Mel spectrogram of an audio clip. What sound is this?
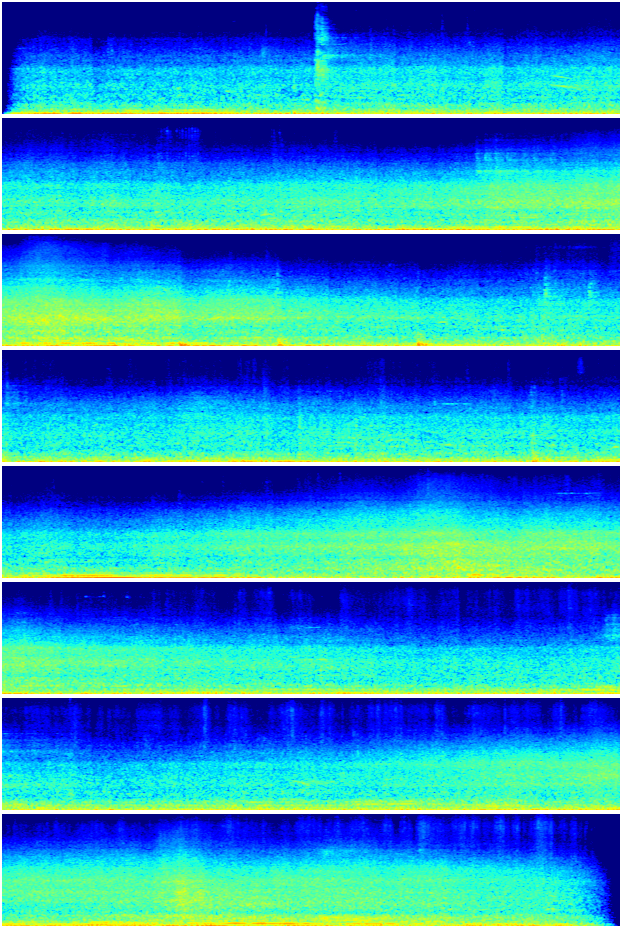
Street Sounds Night
Street Sounds at the evening. Winter.
Passing, Field-Recording, Cars, Traffic, Street, Atmosphere, Night, Sounds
